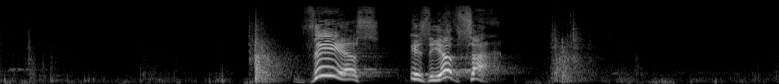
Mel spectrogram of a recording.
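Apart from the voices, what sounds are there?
door being handled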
